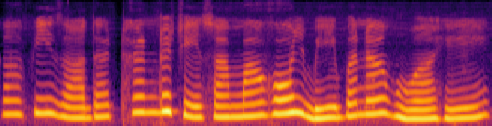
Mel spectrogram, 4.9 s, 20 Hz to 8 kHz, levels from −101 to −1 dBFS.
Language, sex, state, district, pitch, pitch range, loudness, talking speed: Hindi, female, Madhya Pradesh, Bhopal, 275 Hz, 240-330 Hz, -14 LUFS, 110 wpm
